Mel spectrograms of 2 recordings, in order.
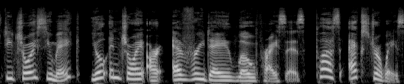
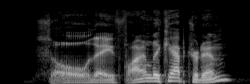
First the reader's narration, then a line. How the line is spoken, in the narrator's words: he rumbled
